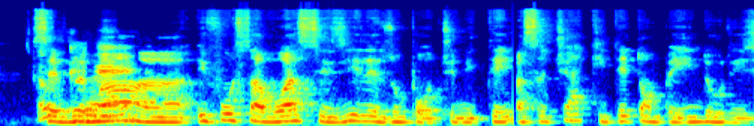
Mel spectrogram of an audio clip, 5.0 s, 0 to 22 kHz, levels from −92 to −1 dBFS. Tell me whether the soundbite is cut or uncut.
cut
